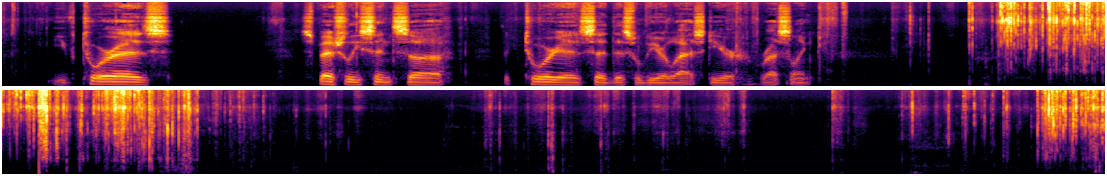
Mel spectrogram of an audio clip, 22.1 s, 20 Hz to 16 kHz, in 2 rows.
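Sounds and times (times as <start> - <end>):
foil wrappers crinkling: 0.0 - 0.4, 9.1 - 13.8, 20.0 - 22.0
cards flipped through by hand: 15.8 - 18.5.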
